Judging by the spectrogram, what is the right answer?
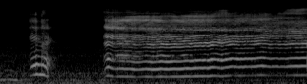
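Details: A newborn on postpartum hospital day 2–3 gives a brief cry, pauses, then a sustained high-pitched, clearly voiced wail.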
